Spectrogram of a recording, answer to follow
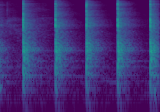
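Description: Soft-faced mallet striking the end of a South Bend lathe spindle, gently knocking a gear loose from the spindle. Five evenly spaced sharp knocks, about two and a half a second, each dying away quickly.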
